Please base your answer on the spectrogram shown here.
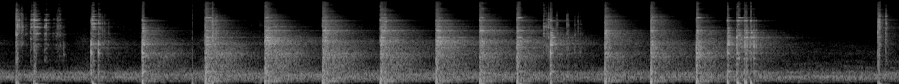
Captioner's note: sharp metallic hammering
